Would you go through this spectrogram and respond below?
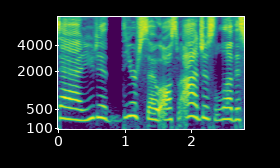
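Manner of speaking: very loud, high, gushing, sweet-talking flattering voice. Retelling what the kids say when they come in: imitating a flattering kid. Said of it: "the kids will come in and say".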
